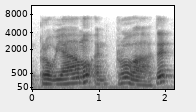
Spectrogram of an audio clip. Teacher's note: so in proviamo and provate we are seeing the closed o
